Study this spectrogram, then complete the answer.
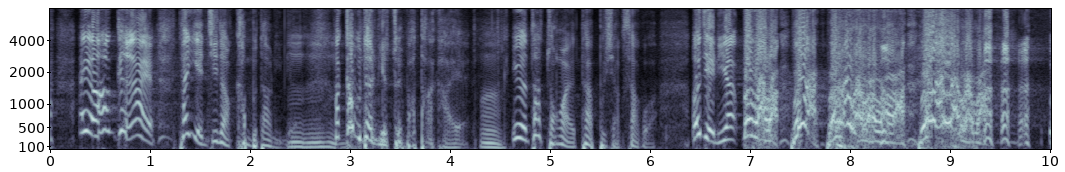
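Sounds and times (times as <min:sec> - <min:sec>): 
speech: 0:00.3 - 0:09.9
dog barking and yelping: 0:07.1 - 0:09.4
laughter: 0:07.8 - 0:09.9.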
